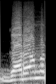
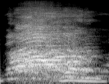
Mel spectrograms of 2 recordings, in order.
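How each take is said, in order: First: "गरम", two syllables with a vowel after r; wrong full r. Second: "गर्म" in one syllable, r straight into m; lower, drawn "गर्म" with no vowel after r; half r. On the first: Teacher shows class what not to say, "गरम" with full r. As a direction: give the r in "गरम" its whole vowel. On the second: Teacher corrects class, "गर्म" with half r. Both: Shown as a demonstration. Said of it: "गरम नहीं".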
